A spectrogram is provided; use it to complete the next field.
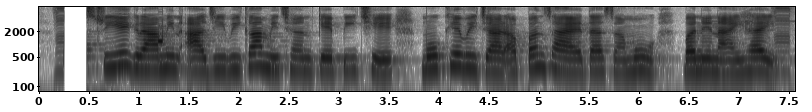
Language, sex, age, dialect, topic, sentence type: Magahi, male, 18-24, Western, banking, statement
